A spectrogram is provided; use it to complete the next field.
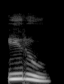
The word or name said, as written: ಇರೈ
